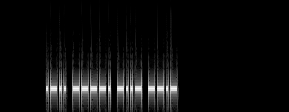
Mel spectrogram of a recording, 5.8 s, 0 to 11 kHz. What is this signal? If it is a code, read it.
Morse code, heard as a keyed tone, about 26 wpm, 700 Hz. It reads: L9XQ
